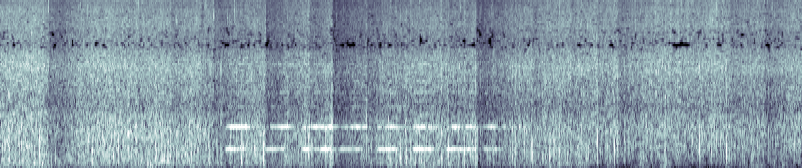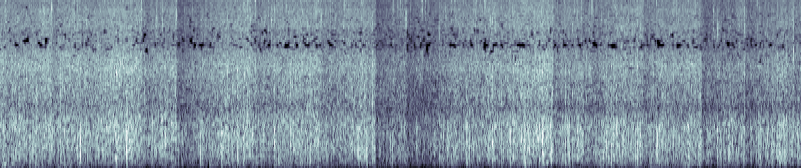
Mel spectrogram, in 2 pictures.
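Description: Heavy rain pouring down steadily onto canal water and wet pavement, a dense, even hiss of splashing that never lets up.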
